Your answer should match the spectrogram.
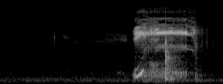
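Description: A high-pitched voice shrieks a short, rising 'Yee!' about a second and a half in, lasting just over half a second.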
